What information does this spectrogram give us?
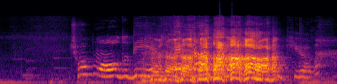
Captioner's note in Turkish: gülme sesi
